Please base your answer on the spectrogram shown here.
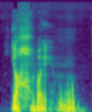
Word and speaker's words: Yahweh: of the presence of the 12 tribes for yahweh you know you don't pronounce the j is a j you say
